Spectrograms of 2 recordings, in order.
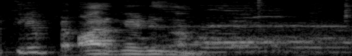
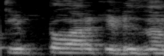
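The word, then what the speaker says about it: cryptorchidism: क्रिप्ट ऑर्किडिज्म, जिसको कुछ लोग क्रिप्टो ऑर्किडिज्म भी बोलते हैं। ध्यान देना, क्रिप्टो ऑर्किडिज्म सबसे अच्छा प्रोनाउंसिएशन इसका होता है क्रिप्ट ऑर्किडिज्म।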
